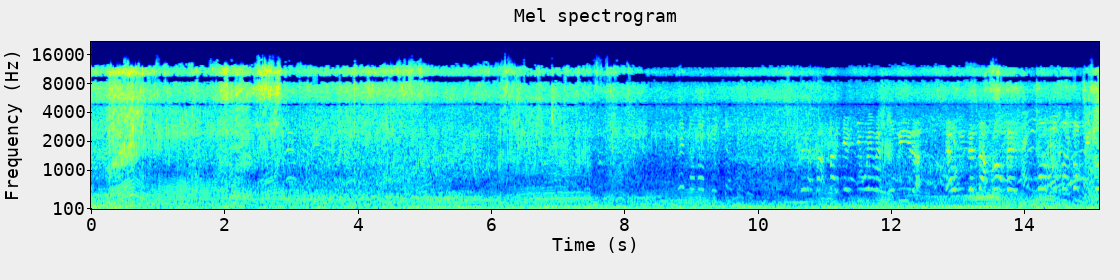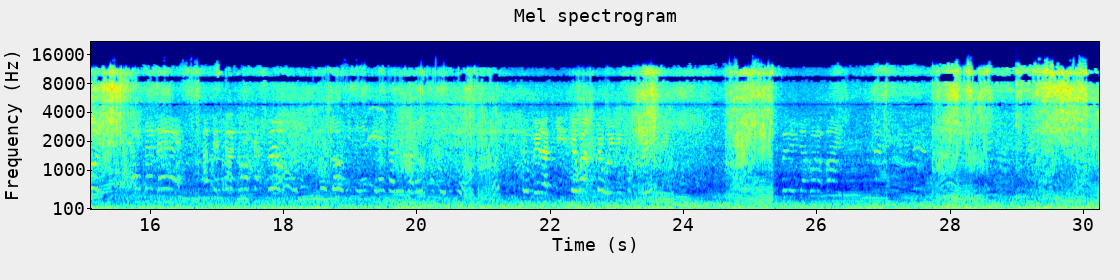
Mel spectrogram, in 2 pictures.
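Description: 230cc dirt bike engines racing, revving up and down as the bikes accelerate and pass, with several loud full-throttle bursts in the second half, over a background of voices.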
